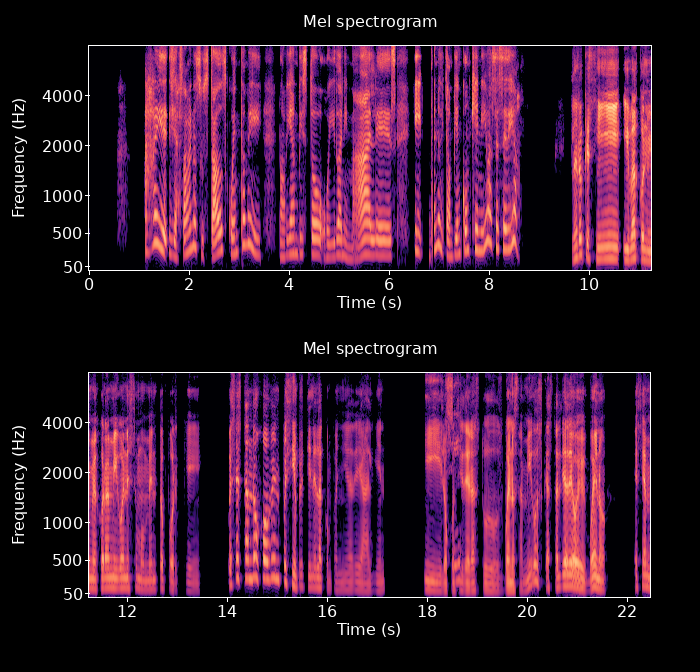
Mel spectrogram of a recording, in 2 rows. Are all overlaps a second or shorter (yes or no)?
yes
